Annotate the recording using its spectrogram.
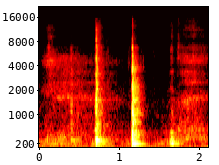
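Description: Magnet-held roof panel of a 1/10 scale model camper trailer being set back on: two sharp clicks as it snaps into place, then a fainter tap.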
